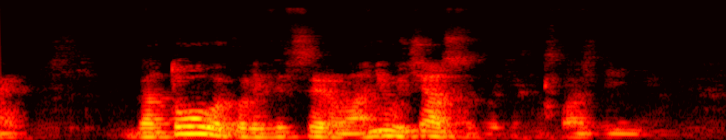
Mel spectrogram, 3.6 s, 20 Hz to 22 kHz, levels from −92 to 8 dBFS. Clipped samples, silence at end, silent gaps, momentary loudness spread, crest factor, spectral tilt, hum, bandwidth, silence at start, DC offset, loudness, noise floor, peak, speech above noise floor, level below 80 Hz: under 0.1%; 0.45 s; none; 21 LU; 18 dB; -9 dB/octave; none; 7.8 kHz; 0 s; under 0.1%; -28 LUFS; -66 dBFS; -12 dBFS; 38 dB; -70 dBFS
